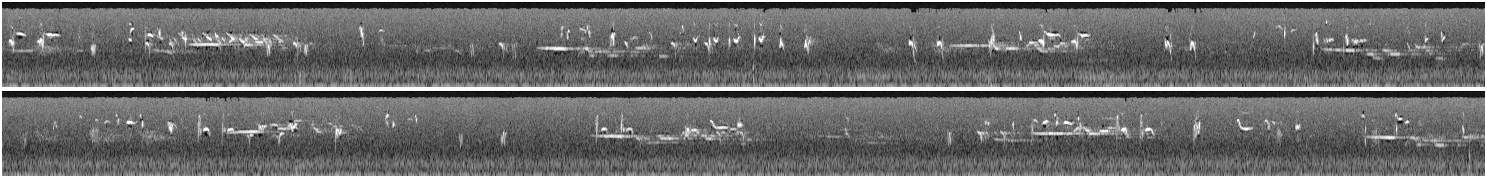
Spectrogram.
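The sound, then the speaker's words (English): Wild birds call continuously, with many high chirps, trills and tweets overlapping throughout, set over a low, steady background rumble; the whole recording is fairly quiet and no one speaks. “Wild bird calls.”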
